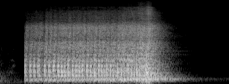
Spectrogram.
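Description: A fast snare buzz roll, a smooth continuous sizzle of pressed strokes swelling steadily into a sharp closing accent, then a quick decay into silence, played close and alone.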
